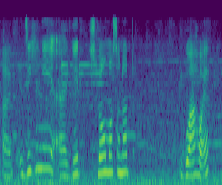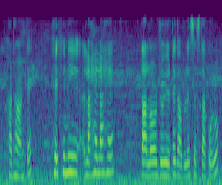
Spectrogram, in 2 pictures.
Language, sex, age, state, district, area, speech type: Assamese, female, 45-60, Assam, Morigaon, rural, spontaneous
